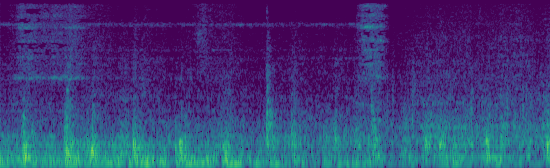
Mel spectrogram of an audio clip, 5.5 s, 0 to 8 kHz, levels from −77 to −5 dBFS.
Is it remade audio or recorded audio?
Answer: recorded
